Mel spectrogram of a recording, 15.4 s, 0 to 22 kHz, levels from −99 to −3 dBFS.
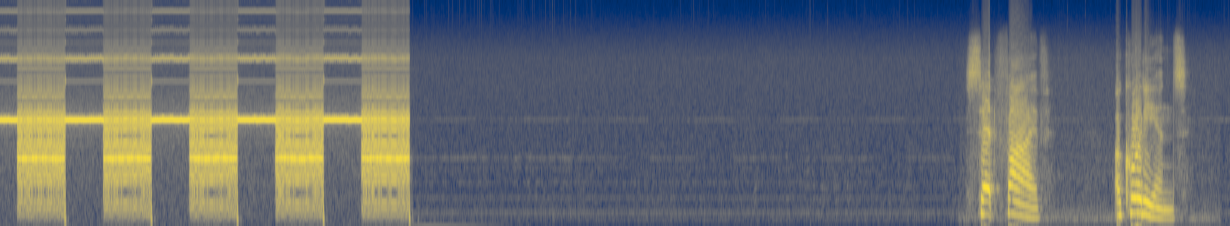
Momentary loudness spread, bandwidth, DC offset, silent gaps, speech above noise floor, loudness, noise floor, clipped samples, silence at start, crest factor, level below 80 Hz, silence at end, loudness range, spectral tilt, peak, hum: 14 LU; over 20 kHz; under 0.1%; none; 40 dB; -6 LUFS; -53 dBFS; under 0.1%; 0 s; 6 dB; -52 dBFS; 0.55 s; 13 LU; -1 dB/octave; -4 dBFS; none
